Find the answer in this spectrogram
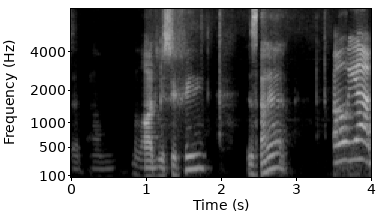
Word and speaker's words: Milad Yousufi: I'm not sure how to pronounce it. Milad Yusufi, is that it? Oh yeah, Milad Yusufi.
